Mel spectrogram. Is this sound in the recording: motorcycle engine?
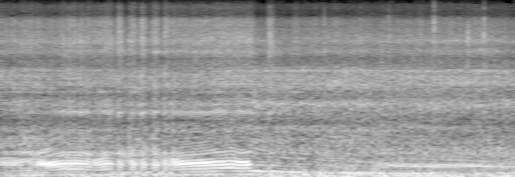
yes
